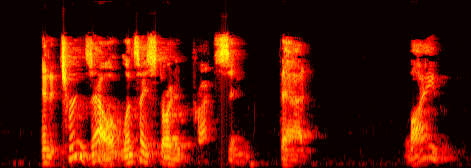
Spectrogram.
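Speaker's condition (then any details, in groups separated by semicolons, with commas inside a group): Cleft palate; congenital cleft palate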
